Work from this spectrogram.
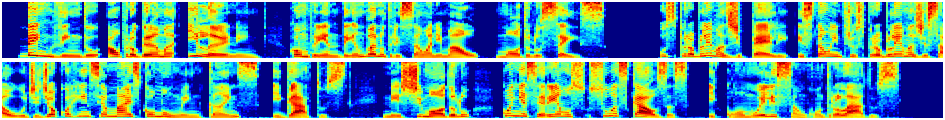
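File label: brazilian f learning, portuguese bra voice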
